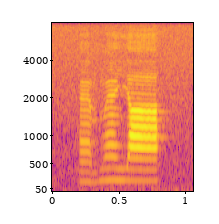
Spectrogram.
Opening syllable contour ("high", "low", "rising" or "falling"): low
